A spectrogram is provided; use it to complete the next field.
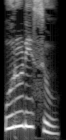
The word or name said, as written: ಉರುಡಿಸು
